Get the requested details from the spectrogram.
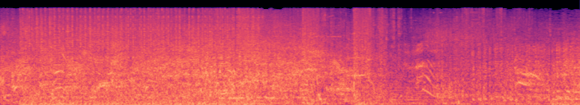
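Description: Explosions boom and debris crashes.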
